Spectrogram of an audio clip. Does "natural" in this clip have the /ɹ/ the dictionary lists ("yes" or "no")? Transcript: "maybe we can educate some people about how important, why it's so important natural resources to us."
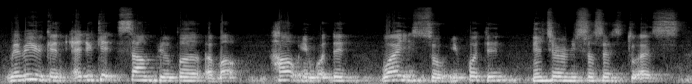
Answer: no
